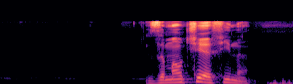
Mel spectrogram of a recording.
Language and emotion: Russian, angry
